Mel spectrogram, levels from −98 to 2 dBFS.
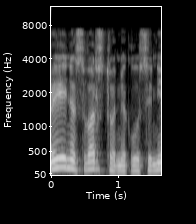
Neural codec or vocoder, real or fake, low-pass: codec, 16 kHz, 16 kbps, FunCodec, trained on LibriTTS, 50 frames a second; fake; 7.2 kHz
